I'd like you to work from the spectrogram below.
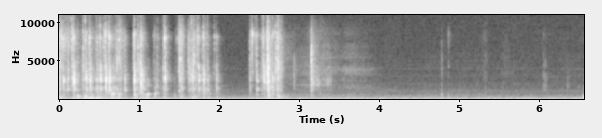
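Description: Rapid clattering keystrokes on a computer keyboard come in dense bursts for a few seconds, then thin out to a few scattered clicks before near quiet, close and fairly loud.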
